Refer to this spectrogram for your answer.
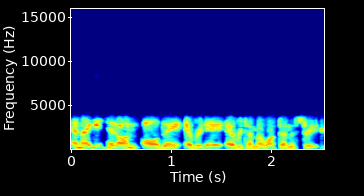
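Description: A woman talks very fast with a fairly low pitch and ordinary pitch variation. The sound is dry and close with no echo.

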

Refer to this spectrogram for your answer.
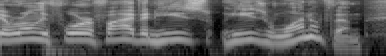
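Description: This man has an American accent. His delivery is very fast. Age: 60s. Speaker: financial TV correspondent. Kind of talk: radio interview. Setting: studio.

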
